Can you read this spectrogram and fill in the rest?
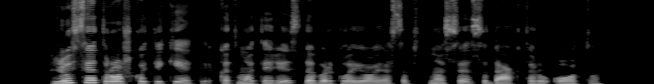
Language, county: Lithuanian, Vilnius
